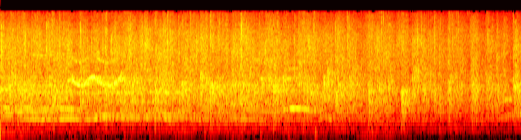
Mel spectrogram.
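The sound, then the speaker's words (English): Audience applause welcoming a speaker to the stage: loud, dense clapping with a short whistle early on, thinning gradually into scattered claps by the end. “Why don't we put our hands together and welcome Liam to the stage.”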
